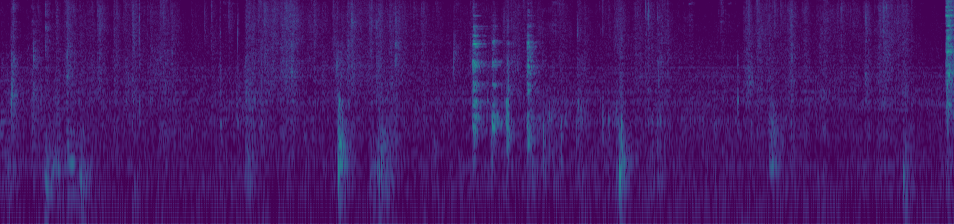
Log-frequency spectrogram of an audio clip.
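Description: Dishes and cutlery clink on a table.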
